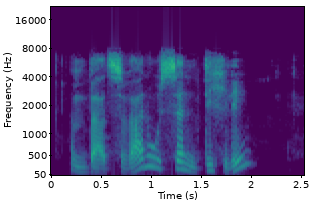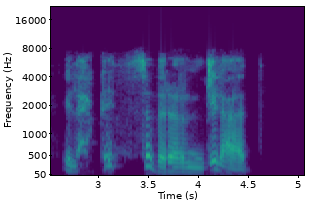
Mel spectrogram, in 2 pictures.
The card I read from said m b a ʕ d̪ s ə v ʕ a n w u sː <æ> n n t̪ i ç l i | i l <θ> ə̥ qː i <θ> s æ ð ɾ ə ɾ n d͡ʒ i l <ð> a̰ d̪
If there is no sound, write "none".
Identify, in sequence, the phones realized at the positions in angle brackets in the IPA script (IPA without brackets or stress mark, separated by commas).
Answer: æ, ħ, θ, ʕ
